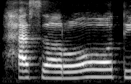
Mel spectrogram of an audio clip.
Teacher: ہا وسط حلق سے باریک سانس کی سی آواز نکلے گی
